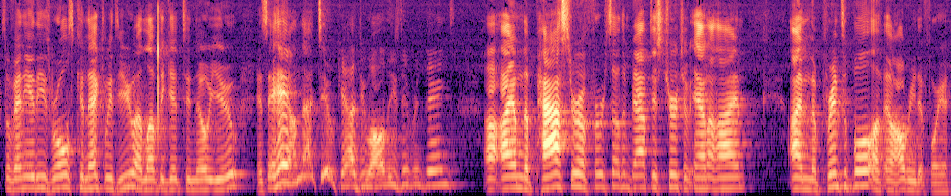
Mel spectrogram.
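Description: A man's voice: sits high, quick pace, gravelly, a bit bright, low-quality recording. A man in his forties, a pastor giving a humorous talk to a live audience, joking and calling for replies. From Canada. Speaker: pastor and guest speaker. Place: large room with a live audience.

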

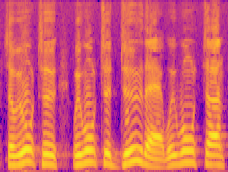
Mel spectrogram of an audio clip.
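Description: Folksy Southern preacher addressing a church. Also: male voice, high-pitched, moderate pace, darkish tone. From Eastern North Carolina. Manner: folksy, chatty, asks the congregation questions. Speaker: guest missions speaker. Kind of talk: sermon. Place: church sanctuary.

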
